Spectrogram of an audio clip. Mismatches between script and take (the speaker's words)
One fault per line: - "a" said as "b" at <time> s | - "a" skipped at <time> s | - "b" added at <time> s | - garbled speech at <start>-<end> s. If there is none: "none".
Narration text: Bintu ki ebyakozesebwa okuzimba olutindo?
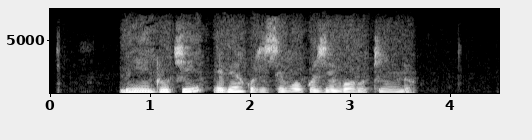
none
